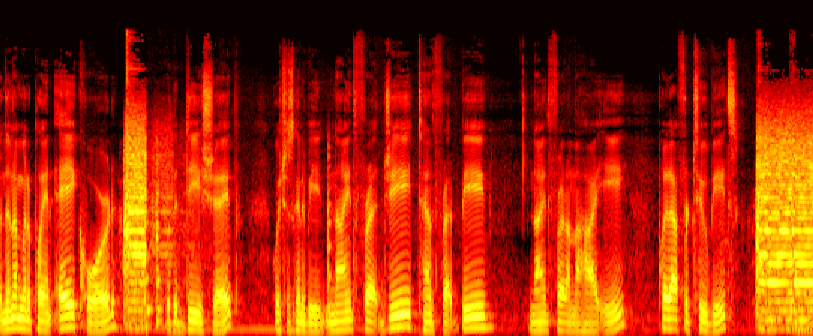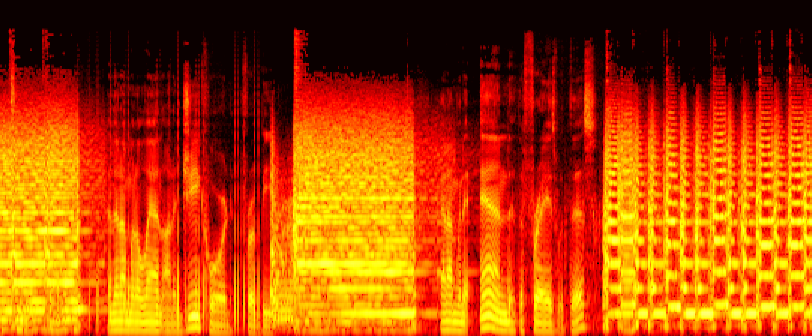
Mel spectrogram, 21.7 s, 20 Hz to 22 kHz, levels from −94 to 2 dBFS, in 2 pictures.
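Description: From 11.50 to 14.31 s, a train of clicks sits on top of the sound. About thirty similar pops arrive unevenly, near 9.7 per second, well above the signal, likely from electrical interference.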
